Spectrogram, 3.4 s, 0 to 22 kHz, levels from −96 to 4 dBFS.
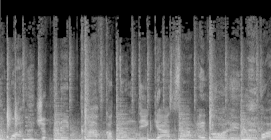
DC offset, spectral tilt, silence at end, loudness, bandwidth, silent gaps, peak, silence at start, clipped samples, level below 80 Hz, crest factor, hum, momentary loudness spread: under 0.1%; -4 dB/octave; 0 s; -15 LUFS; 19.5 kHz; none; 0 dBFS; 0 s; under 0.1%; -16 dBFS; 14 dB; none; 2 LU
